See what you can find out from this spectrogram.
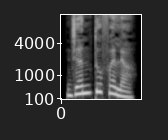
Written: ಜಂತುಫಲ

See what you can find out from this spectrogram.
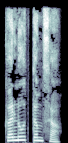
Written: ಕರ್ಣೋತ್ತಂಸ

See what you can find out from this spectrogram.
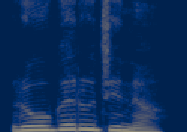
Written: ರೋಗರುಜಿನ

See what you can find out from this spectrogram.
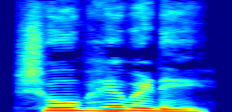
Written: ಶೋಭೆವಡೆ

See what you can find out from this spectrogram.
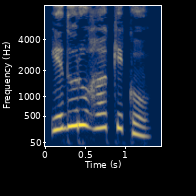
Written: ಎತ್ತರ

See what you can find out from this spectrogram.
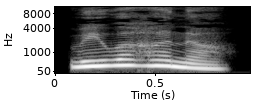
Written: ವಿವಹನ

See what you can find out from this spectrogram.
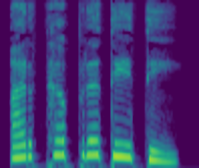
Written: ಅರ್ಥಪ್ರತೀತಿ

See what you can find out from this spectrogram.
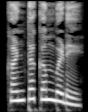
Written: ಕಂಟಕಂಬಡೆ

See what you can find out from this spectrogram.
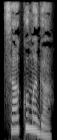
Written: ಸಾಕುಮಗ

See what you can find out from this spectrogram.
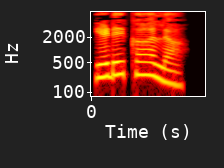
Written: ಎಡೆಗೋಲ್

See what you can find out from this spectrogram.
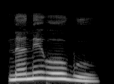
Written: ನನೆವೋಗು

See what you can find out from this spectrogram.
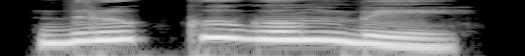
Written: ದೃಕ್ಕುಗೊಂಬೆ

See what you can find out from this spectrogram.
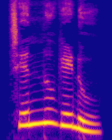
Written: ಚೆನ್ನುಗೆಡು

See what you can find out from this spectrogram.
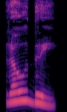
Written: ರಾತ್ರೆ

